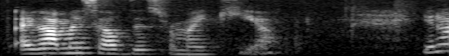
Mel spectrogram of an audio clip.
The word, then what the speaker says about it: IKEA: You know, I actually pronounce IKEA as IKEA because I'm Malaysia. Because I'm a Malaysian. I'm Melayu, so I say it as IKEA. But I don't know, people pronounce it IKEA, so I'm trying to fit in, so IKEA it is.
